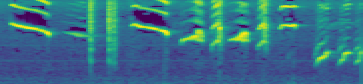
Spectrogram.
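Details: Borneo white-rumped shama in its ketrekan bout, meant to provoke a reply: clear descending whistles alternating with sharp clicks, then short rising slurred notes and a quick run of upward-sweeping whistles.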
